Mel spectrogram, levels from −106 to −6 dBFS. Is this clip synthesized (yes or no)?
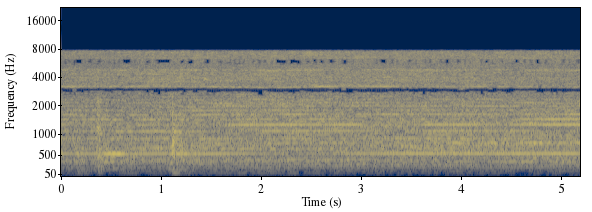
no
